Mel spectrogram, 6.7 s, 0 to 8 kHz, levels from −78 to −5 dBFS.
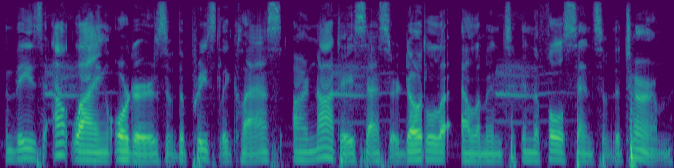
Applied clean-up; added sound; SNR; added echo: none; Meow; 20 dB; none.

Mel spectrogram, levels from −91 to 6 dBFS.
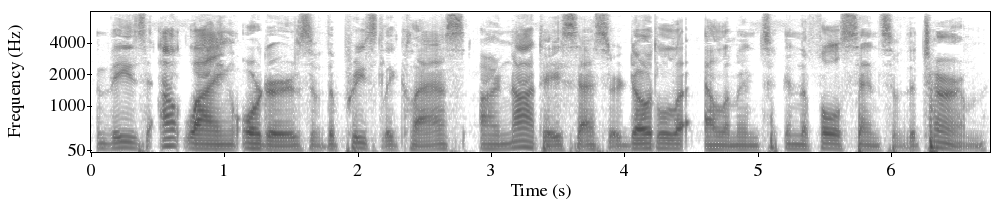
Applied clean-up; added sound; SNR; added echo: neural mask model Resemble Enhance denoiser.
